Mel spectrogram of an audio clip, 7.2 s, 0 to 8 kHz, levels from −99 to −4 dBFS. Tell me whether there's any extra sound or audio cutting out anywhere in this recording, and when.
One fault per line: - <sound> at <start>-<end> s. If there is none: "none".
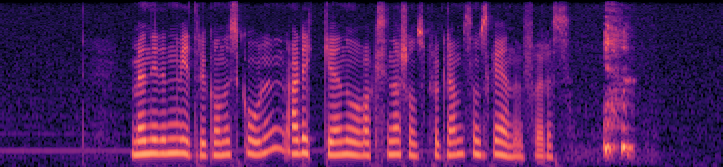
- cough at 6.0-6.4 s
